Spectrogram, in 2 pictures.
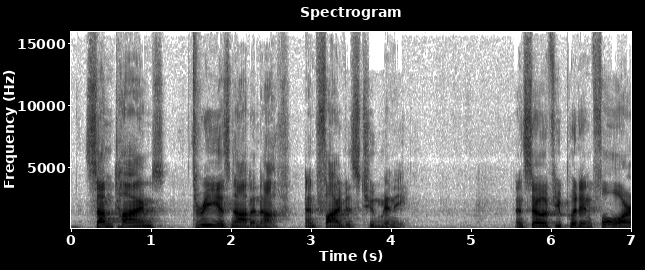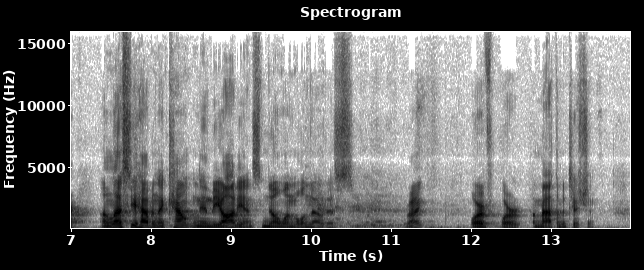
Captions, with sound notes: Sometimes three is not enough and five is too many. And so if you put in four, unless you have an accountant in the audience, no one will notice," right? (audience chuckles) Or a mathematician.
